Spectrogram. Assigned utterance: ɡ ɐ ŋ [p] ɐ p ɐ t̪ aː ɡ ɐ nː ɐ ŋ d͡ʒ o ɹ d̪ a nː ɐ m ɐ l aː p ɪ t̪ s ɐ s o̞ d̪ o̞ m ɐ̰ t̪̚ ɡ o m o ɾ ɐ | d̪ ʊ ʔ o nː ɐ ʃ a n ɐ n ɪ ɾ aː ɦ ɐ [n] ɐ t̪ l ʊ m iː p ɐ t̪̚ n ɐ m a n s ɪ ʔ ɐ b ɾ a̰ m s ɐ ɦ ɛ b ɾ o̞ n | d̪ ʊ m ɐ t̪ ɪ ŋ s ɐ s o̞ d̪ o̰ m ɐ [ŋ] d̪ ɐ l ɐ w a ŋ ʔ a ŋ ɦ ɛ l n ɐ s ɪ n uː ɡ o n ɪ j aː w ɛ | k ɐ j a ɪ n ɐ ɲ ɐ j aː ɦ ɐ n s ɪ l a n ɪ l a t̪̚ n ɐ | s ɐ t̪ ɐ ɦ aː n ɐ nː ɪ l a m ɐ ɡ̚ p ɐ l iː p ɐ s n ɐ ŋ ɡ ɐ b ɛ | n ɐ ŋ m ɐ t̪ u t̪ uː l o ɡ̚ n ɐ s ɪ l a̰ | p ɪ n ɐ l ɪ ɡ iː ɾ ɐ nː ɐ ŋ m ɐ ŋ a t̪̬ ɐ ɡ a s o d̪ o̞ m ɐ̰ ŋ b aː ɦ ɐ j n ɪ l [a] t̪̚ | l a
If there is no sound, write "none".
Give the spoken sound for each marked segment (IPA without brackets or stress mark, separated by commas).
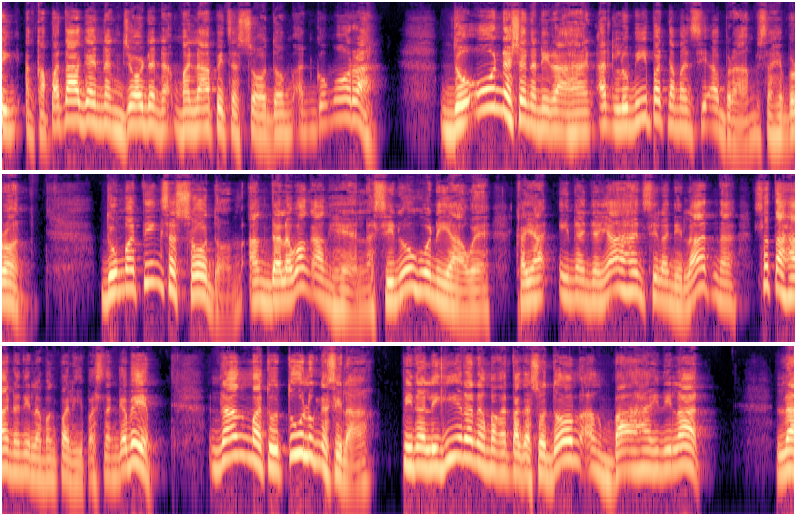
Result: k, n, ŋ, a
